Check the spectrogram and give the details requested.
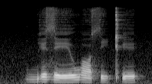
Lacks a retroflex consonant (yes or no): yes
